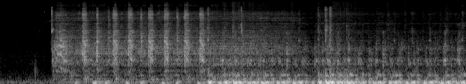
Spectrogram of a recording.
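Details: 2007 Honda Shadow V-twin that knocked, seized while oil was checked running, then got a new clutch and oil drained: starts and idles with rough, uneven clatter over lumpy low beat; still sounds bad, cause unknown.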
